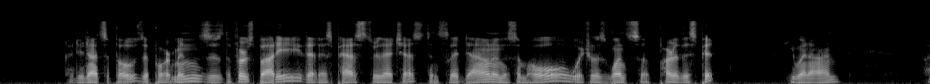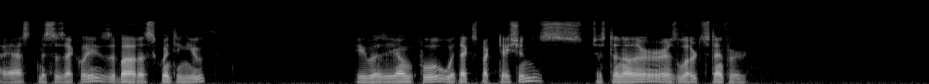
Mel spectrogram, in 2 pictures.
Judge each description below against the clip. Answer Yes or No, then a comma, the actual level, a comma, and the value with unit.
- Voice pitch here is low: Yes, low, 100 Hz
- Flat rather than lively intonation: Yes, narrow, 1.9 semitones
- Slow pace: No, average, 175 wpm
